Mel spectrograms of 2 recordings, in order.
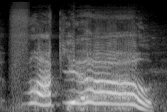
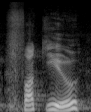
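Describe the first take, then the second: First: Long, very high full-force scream; freaked-out scream. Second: Higher, louder mock yell; raised-voice recap of a yell; retold outburst. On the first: Retold or imitated. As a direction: scream it out, drawn out and hysterical. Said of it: "Vietnamese guy goes". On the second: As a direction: replay the curse loudly without screaming. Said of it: "what they heard outside was".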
